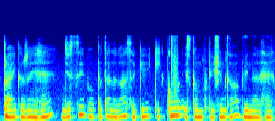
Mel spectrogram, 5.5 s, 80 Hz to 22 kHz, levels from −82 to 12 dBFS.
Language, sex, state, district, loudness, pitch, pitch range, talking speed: Hindi, female, Himachal Pradesh, Shimla, -19 LUFS, 190 Hz, 180-200 Hz, 175 wpm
